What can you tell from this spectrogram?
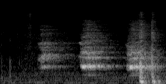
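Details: Rock, an XL American Bully, barks on his birthday while waiting for a treat before meeting his pups: three short, tonal, slightly whiny barks about half a second apart, with little else audible.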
